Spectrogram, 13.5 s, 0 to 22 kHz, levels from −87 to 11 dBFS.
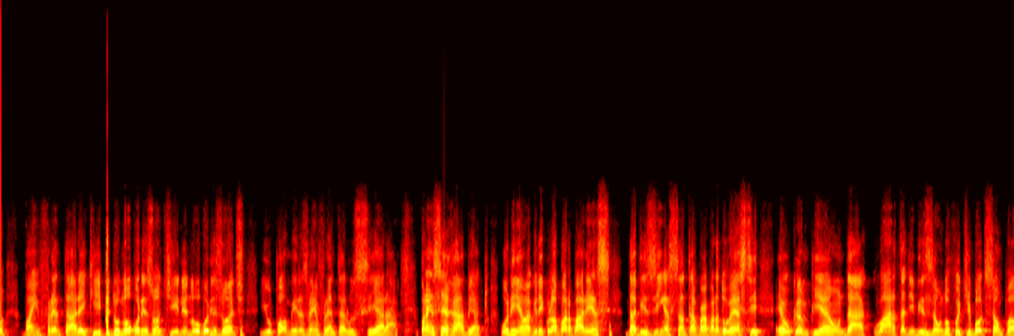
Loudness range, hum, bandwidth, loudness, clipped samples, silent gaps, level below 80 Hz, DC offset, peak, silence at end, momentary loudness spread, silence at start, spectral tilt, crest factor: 2 LU; none; 9 kHz; -16 LUFS; under 0.1%; none; -54 dBFS; under 0.1%; 0 dBFS; 0 s; 8 LU; 0 s; -6 dB/octave; 16 dB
